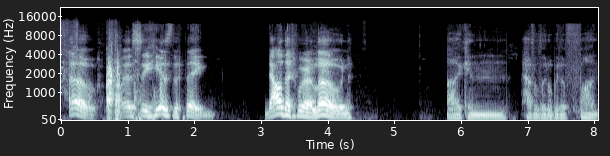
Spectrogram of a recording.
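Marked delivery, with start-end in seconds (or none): 5.8-8.1 shifted into a low, lowered speaking tone. Voicing a character's lines during a tabletop game, in a lower tone. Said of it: "talking in a lower tone".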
